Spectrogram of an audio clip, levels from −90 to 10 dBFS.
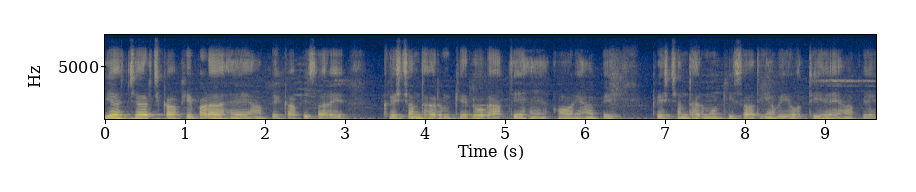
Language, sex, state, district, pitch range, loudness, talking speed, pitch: Hindi, male, Chhattisgarh, Kabirdham, 120-125 Hz, -19 LUFS, 170 wpm, 125 Hz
